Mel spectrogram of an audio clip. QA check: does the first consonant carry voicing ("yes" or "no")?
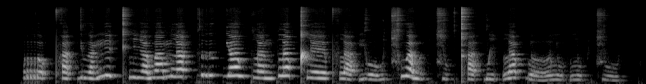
yes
